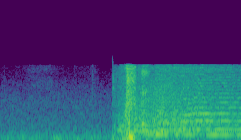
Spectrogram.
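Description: Low room tone, then just past a second in a single sharp, loud impact hit, typical of a fight-scene punch effect, after which dramatic music enters with loud sustained chords.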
